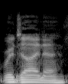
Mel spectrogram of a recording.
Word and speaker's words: Regina: Regina. Wow, Regina. Like, a lot to do. – Yeah. Rhymes with Queen.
